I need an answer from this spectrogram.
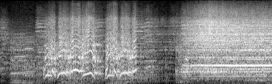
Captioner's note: yelling; dramatic music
